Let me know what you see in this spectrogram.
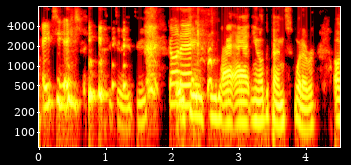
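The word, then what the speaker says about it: AT-AT: ATAT.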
